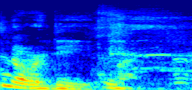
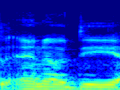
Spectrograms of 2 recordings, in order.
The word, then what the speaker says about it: Nordiques: You said You said Nordique. It is Nordique. It is spelled Nordiques. Oh. It is Nordique. I thought it was Nodi.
